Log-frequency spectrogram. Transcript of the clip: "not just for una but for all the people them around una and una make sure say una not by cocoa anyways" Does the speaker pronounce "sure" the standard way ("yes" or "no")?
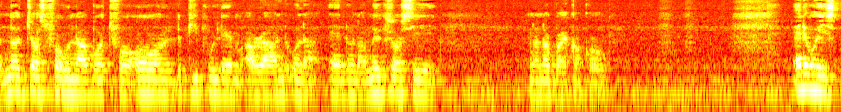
no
